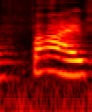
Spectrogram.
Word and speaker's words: five: 2 3 4 five so I know five starts with f it has a magic silent E so this is the word five and I'm going to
